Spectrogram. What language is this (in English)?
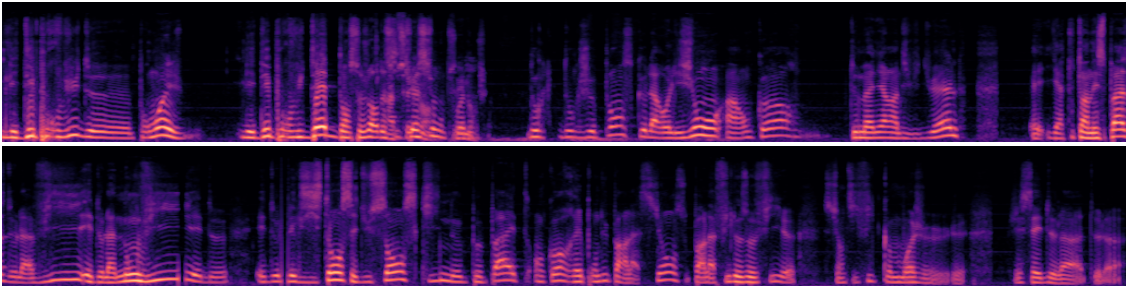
French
